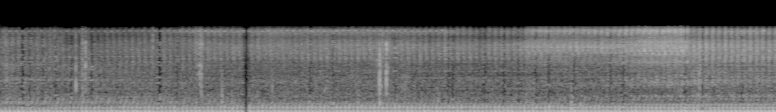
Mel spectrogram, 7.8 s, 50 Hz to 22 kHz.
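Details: Suzuki Jimny JB23 at 170,000 km: steady engine drone, then a harsh high grinding rises as the clutch engages during a rev-matched downshift; noise also with clutch engaged, owner suspects clutch disc, cover or release bearing.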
